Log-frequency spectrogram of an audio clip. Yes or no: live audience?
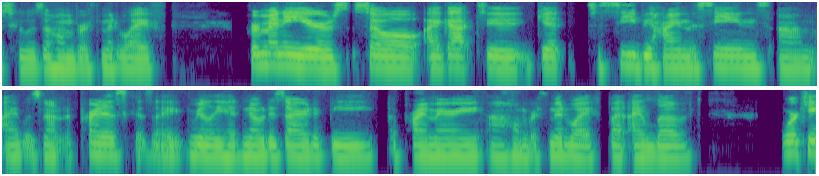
no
